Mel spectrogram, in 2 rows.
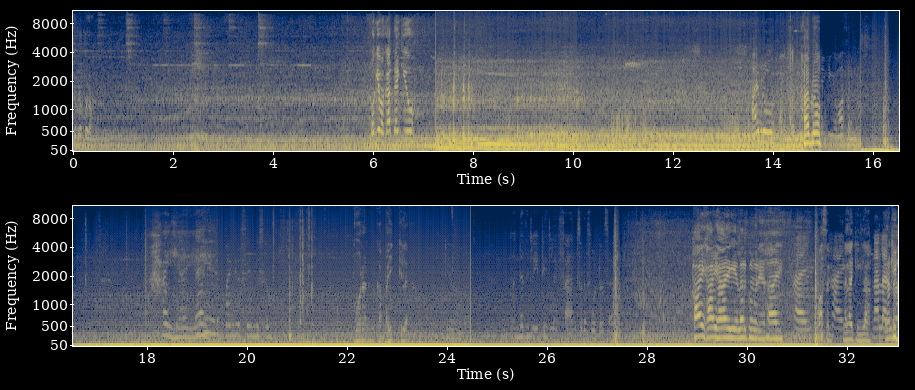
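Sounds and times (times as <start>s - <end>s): vehicle engine idling: 0.0s - 33.0s.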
